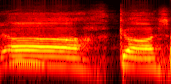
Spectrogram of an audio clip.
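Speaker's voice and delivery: normal talking voice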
